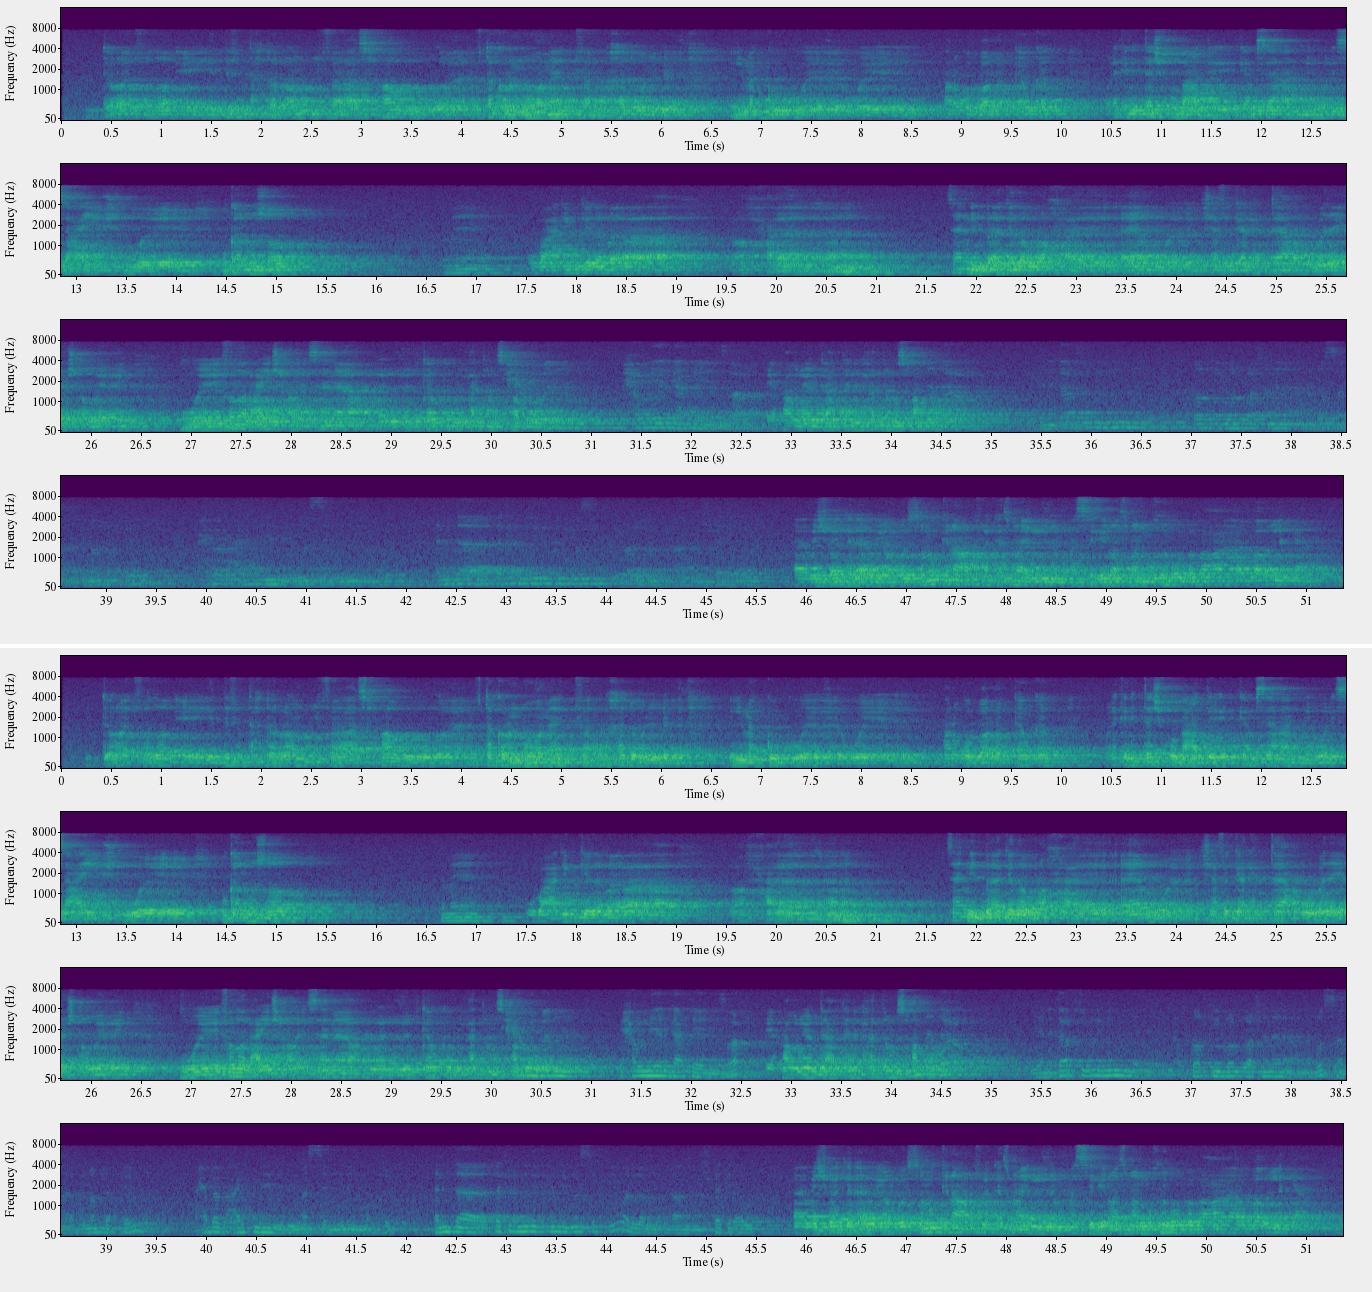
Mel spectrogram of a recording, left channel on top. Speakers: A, on the right; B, on the right.
A: رائد فضاء يدفن تحت الرمل فأصحابه افتكروا إن هو مات فأخدوا ال- المكوك و- وخرجوا بره الكوكب ولكن اكتشفوا بعد كام ساعة إن هو لسه عايش و... وكان مصاب
B: تمام
A: وبعدين كده بقى راح آه، سند بقى كده وراح آه، قام وشاف الجرح بتاعه وبدأ يعيش طبيعي وفضل عايش حوالي سنة
B: تمام.
A: على الكوكب لحد ما أصحابه
B: بيحاول بقى إنه- بيحاول يرجع تاني صح
A: يحاول يرجع تاني لحد ما اصحابه
B: طب انت تعرف يعني تعرف تقول لي مين آه، الابطال فيه برضو عشان انا انا بص انا قبل ما ابدا فيلم احب ابقى عارف مين اللي بيمثل مين المخرج هل انت فاكر مين اللي كان بيمثل فيه ولا ما انت عن- مش فاكر قوي
A: آه، مش فاكر قوي يوم بس ممكن اعرف لك اسماء الممثلين واسماء المخرج وببقى بقول لك يعني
